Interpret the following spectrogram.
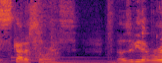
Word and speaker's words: Scutosaurus: and uh sticking and styracosaurus now i always pronounce these ring it's scott asaurus okay it's scottosaurus those of you that were annoyed that i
